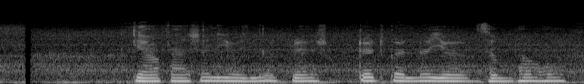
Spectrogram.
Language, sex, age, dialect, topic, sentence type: Hindi, male, 18-24, Marwari Dhudhari, banking, question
